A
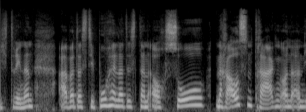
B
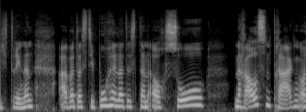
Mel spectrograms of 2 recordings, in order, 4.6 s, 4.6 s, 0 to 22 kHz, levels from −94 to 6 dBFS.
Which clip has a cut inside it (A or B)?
A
